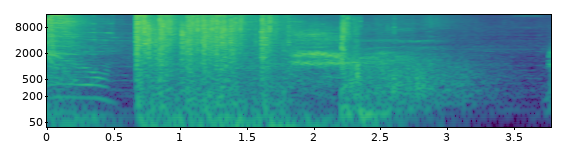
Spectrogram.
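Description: Rapid weapon fire crackles in the tactical game Warhammer 40,000: Chaos Gate - Daemonhunters, with a dense burst of shots followed by a second volley. A brief voice sounds at the start, and the firing fades to quiet near the end.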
